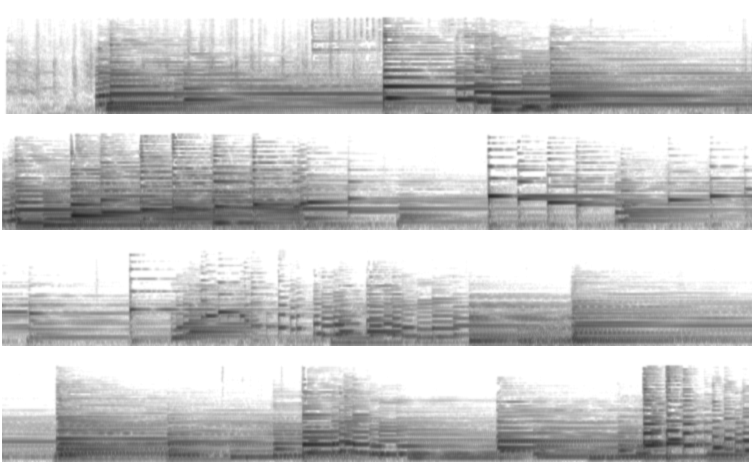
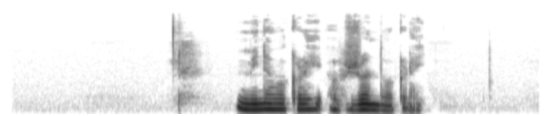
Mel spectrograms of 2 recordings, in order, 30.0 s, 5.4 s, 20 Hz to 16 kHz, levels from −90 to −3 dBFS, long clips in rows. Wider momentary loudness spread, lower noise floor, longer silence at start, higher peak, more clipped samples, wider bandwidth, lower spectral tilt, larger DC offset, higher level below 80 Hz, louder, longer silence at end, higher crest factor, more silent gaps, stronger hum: about the same, 17 LU vs 19 LU; second, -56 dBFS vs -72 dBFS; second, 0.15 s vs 1.75 s; about the same, -8 dBFS vs -6 dBFS; neither; about the same, 10 kHz vs 10.5 kHz; second, -6 dB/octave vs -7.5 dB/octave; neither; about the same, -62 dBFS vs -66 dBFS; second, -29 LUFS vs -23 LUFS; second, 0 s vs 1.2 s; about the same, 20 dB vs 20 dB; neither; neither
